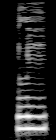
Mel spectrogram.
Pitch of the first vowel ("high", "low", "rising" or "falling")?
high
